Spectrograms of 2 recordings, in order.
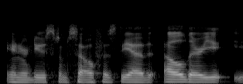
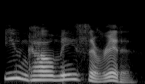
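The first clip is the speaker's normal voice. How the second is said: high-pitched, forward character voice; woman at the desk; 11 semitones higher, 6 dB louder than usual. Acted. Woman gives her name to the visitor, high and forward. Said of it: "woman probably about the, the same age".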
